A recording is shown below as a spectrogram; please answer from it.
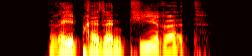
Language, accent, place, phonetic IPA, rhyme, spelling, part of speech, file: German, Germany, Berlin, [ʁepʁɛzɛnˈtiːʁət], -iːʁət, repräsentieret, verb, De-repräsentieret.ogg
- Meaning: second-person plural subjunctive I of repräsentieren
